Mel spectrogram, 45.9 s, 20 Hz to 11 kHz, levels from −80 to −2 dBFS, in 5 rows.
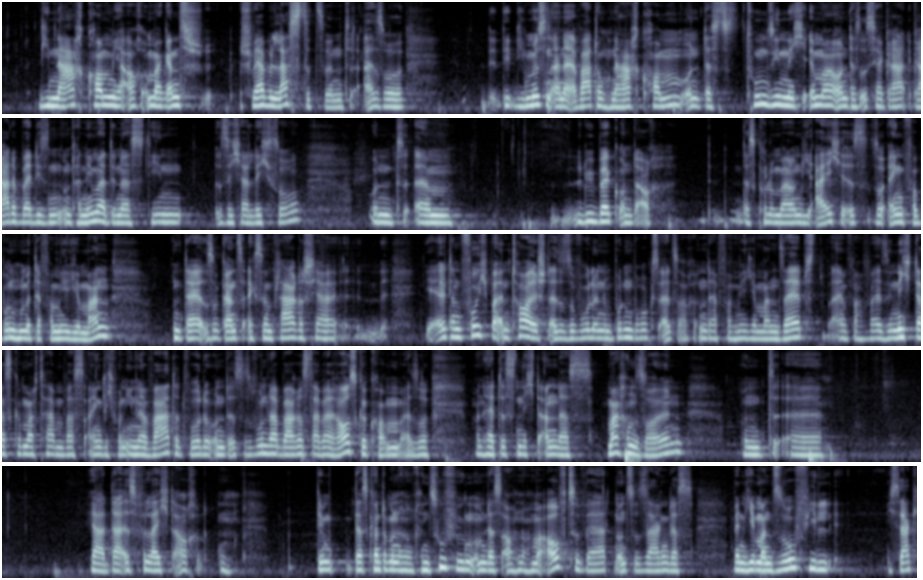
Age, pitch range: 20-39, 170-195 Hz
